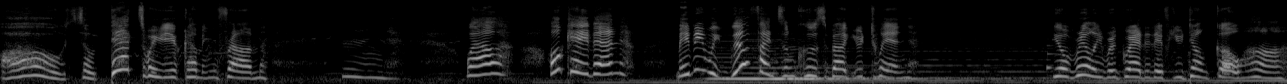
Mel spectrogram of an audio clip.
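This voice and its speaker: Very high squeaky childlike fairy sidekick. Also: female voice, slow, full character voice. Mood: indignant, grudging. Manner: speaks of herself in third person, expressive, hesitant stammers. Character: tiny childlike floating fairy companion, excitable, easily spooked, bossy. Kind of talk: animated video game voice acting. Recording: loud music behind voice. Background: game music.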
